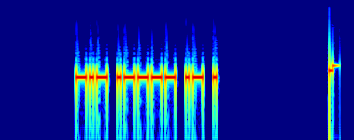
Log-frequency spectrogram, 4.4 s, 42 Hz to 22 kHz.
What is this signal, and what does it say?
Morse code, heard as a keyed tone, about 28 wpm, 700 Hz. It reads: K1AE
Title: K1USN SST QSO Practice - 28wpm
